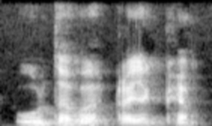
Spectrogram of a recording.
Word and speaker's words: Urdhva-Tiryagbyham: Again, how do we break it up? Urdh, Hava, right? Traya, Yag, Bhyam. Bhyam. Urdhva-Tiryagbyham.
